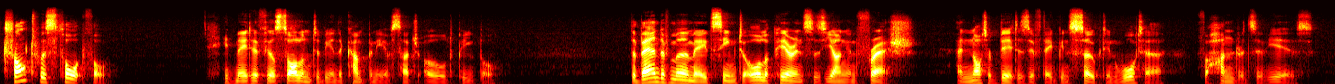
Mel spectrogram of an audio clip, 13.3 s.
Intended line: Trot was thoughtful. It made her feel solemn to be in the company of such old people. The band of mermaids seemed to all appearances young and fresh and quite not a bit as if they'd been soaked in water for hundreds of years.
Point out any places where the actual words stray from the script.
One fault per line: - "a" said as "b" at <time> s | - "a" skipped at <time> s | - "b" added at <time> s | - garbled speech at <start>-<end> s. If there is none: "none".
- "quite" skipped at 9.7 s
